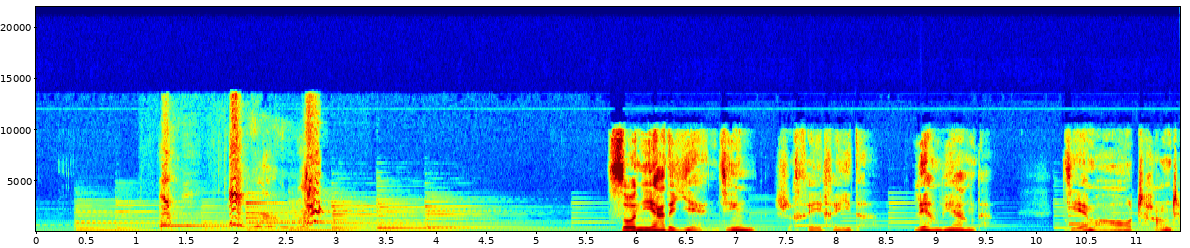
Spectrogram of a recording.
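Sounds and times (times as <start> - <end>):
steady musical background: 0.0 - 11.4
small dog yipping: 1.2 - 2.9
speech: 5.8 - 9.6, 10.3 - 11.4.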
